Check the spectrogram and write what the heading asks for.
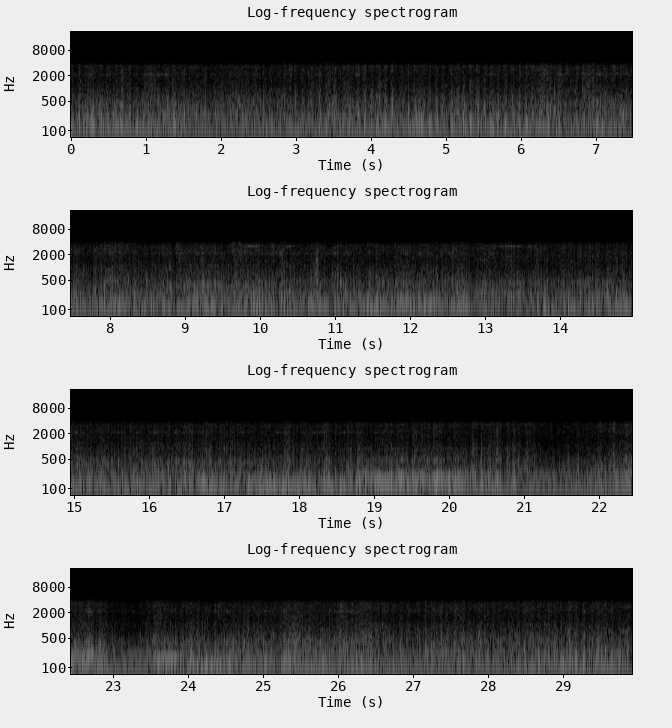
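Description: Fishing boat's engine and deck machinery running steadily as a longline is hauled aboard, a low mechanical drone. A higher hum stands out for a few seconds past the middle, then briefly drops away.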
